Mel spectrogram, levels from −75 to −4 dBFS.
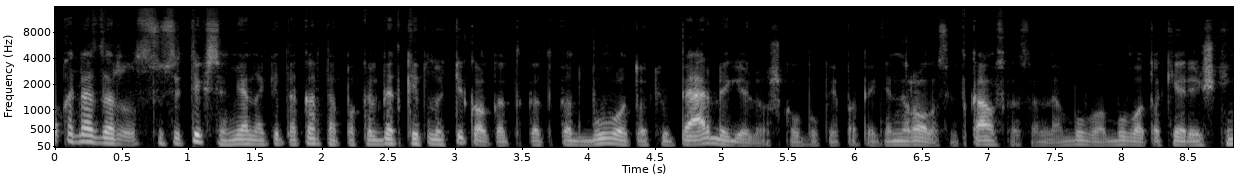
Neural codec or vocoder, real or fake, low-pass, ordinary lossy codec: codec, 44.1 kHz, 7.8 kbps, Pupu-Codec; fake; 14.4 kHz; Opus, 32 kbps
